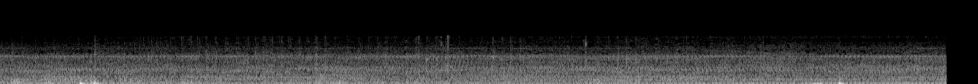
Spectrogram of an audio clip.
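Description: Steady rumble of a train in motion, with a few low thumps about a second in and again near the end; the sound cuts off abruptly just before the end.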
